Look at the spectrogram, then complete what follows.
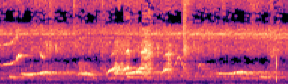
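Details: Drongo said to sound like a crow, here giving clear whistled notes that slide up and down, looping phrases repeated over four seconds, with a steady insect-like hiss behind.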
